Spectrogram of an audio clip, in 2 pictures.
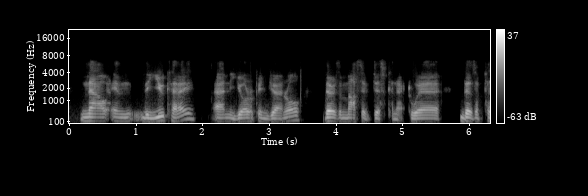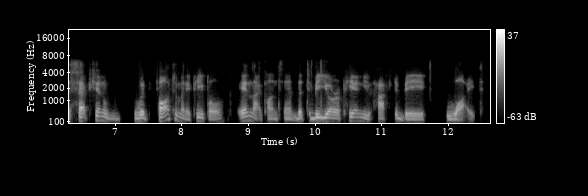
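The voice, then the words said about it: British accent. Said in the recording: “being British and living here ... even though I have this accent”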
